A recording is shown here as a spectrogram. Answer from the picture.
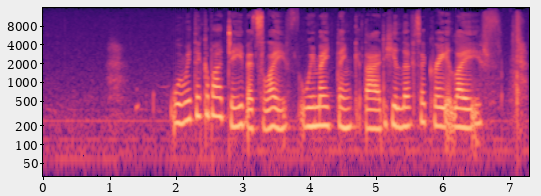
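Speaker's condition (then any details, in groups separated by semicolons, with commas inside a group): No condition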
